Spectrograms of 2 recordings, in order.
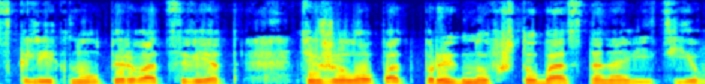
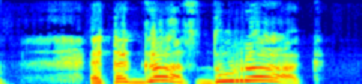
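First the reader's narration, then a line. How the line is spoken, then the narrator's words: Shout. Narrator (Russian): крикнул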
